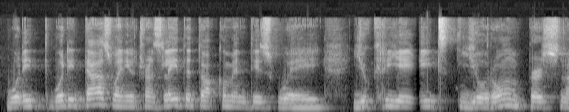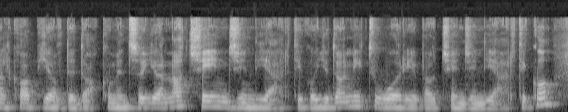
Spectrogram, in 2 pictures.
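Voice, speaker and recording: Man explaining in a mellow voice. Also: mid-range voice, moderate pace, hardly any pauses. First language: Italian. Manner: practical, explanatory, frequent restarts. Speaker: panelist on community toolkit. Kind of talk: online meeting talk.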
